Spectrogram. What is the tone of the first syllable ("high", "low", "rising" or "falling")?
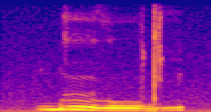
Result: falling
